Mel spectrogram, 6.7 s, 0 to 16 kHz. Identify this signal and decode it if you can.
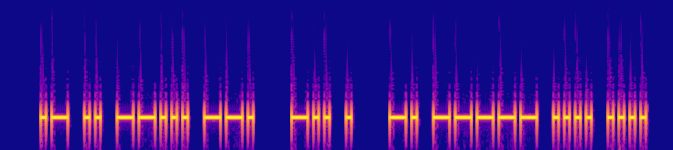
Morse code, heard as a keyed tone, about 22 wpm, 700 Hz. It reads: AI7G DE N0HH
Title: USA Callsign DE Callsign - 4 Characters - 22wpm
